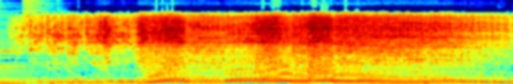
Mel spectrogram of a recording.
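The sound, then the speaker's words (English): A vintage car with an early fluid-drive automatic transmission idles with a steady rumble, then revs up and accelerates with a rising, droning pitch that holds loud, with no voices present. “So you can, once you're going, you can drive clutchless and you can accelerate from a stop in high gear if you and the people behind you are very patient.”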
